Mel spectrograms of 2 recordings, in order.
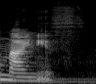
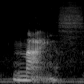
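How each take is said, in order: First: The word is said with an extra vowel syllable. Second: The word is said as one short syllable. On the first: The speaker calls it wrong. "não nineth" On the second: The speaker calls it right. "você vai pronunciar ninth"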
